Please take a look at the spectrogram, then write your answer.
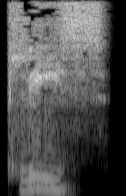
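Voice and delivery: high, earnest plea; repeated plea. A narrator's reading. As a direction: beg the captor to stop. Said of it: "Marie repeated".

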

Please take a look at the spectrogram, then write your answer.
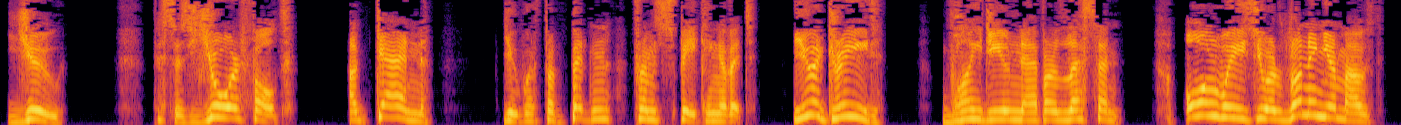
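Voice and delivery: high, loud furious scolding; furious tirade. A narrator's reading. Isaria rounds on Malseus blaming him, high and loud. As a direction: lay into him with rage. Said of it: "Isaria rounded on Malseus".

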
